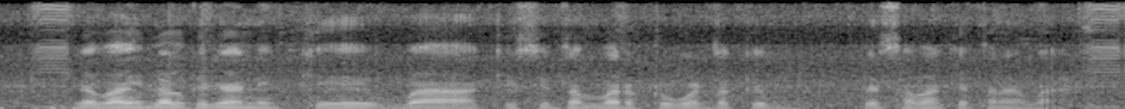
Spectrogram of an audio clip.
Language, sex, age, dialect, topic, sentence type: Bhojpuri, male, 31-35, Western, banking, question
